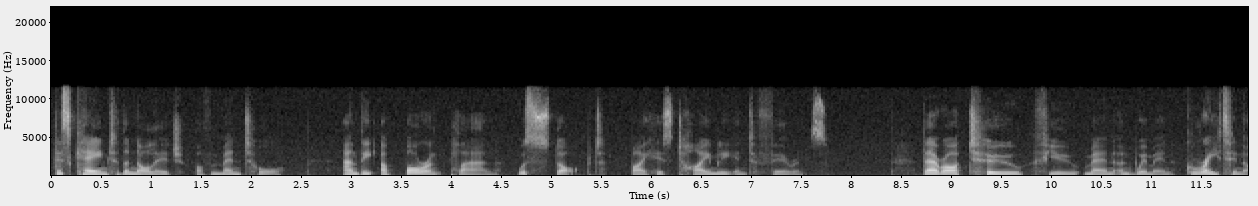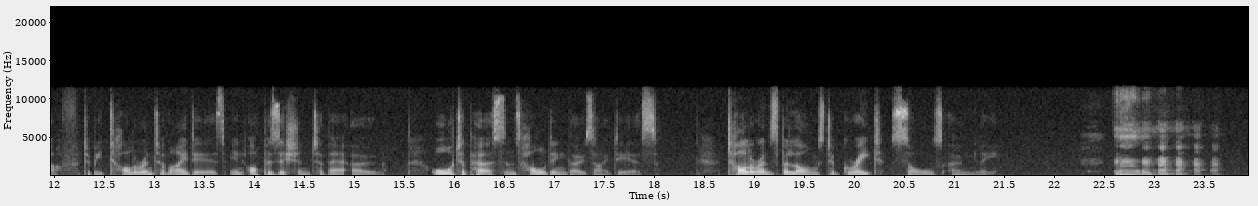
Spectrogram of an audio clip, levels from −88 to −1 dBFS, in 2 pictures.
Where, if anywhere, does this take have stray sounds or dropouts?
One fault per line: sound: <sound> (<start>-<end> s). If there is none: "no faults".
sound: laugh (22.3-23.8 s)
